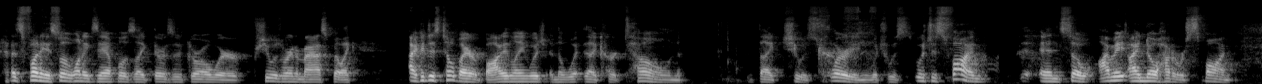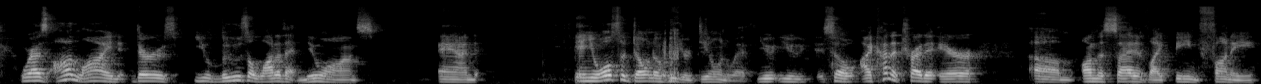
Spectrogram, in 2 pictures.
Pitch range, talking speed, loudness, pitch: 120-155 Hz, 205 wpm, -24 LUFS, 135 Hz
